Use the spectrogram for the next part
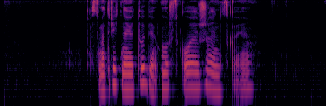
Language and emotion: Russian, neutral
